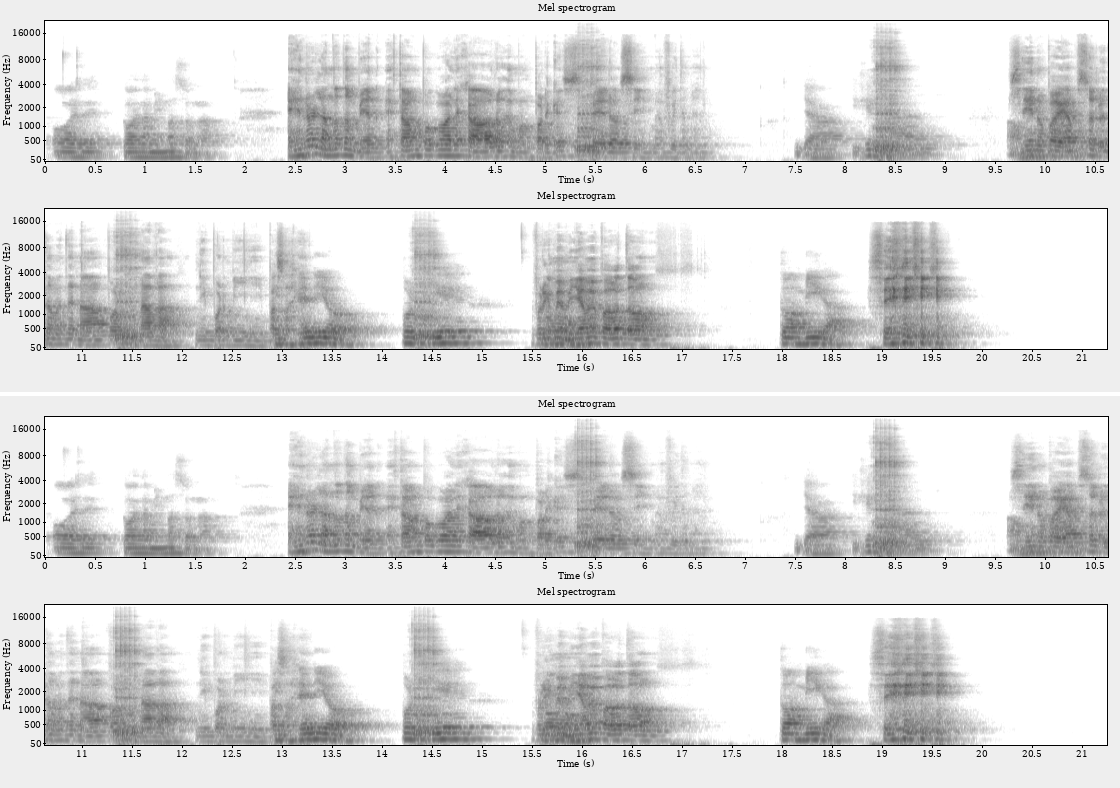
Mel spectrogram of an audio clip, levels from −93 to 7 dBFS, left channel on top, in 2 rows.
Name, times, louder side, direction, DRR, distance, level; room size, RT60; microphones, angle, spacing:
voice 1, 0.1-0.5 0.8-1.7 7.5-8.8 9.6-10.5 12.9-13.7 14.2-14.9 15.6-16.0 18.0-18.6, equal, 10° right, -1 dB, 0.4 m, -38 dB
voice 2, 2.4-6.6 9.6-13.3 15.5-16.8 18.9-19.6, left 3 dB, 65° left, 3 dB, 0.5 m, -35 dB
Tools, 5.3-5.7 8.2-8.6 11.3-11.7 14.3-14.7, equal, 50° right, 0.7 m, -38 dB
3.4 x 2.3 x 2.6 m, 0.78 s
head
